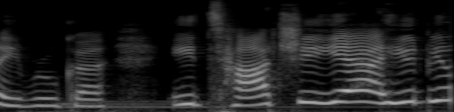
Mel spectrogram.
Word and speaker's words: Iruka: Eureka. What's his name? Eureka Sensei. I'm saying it wrong, right? Iruka, right?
